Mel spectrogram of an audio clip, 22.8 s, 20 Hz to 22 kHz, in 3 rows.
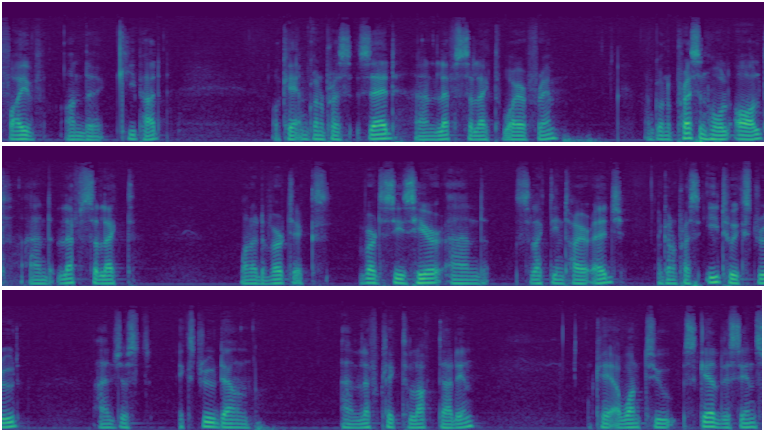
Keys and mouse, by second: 3.3 z, 4.6 z, 8.1-15.1 drag, 15.1 e, 18.5-19.9 drag, 22.4 s.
